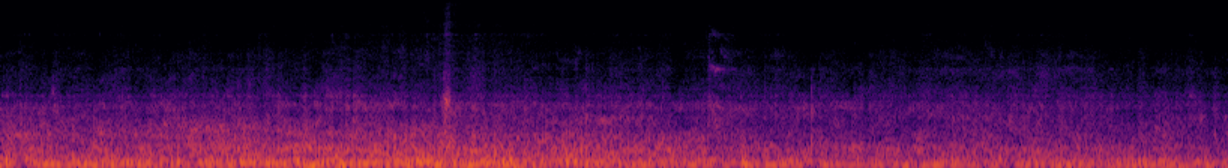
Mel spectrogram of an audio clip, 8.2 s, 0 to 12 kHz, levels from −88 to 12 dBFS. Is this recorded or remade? remade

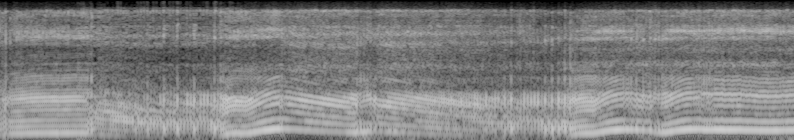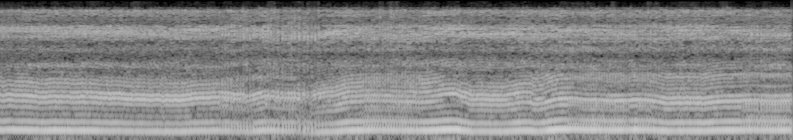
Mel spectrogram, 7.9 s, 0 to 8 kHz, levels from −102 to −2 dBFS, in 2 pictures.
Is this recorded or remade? recorded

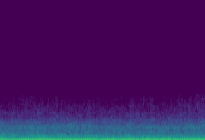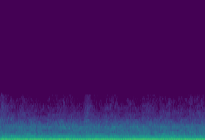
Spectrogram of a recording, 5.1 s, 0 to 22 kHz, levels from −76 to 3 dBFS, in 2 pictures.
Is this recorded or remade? remade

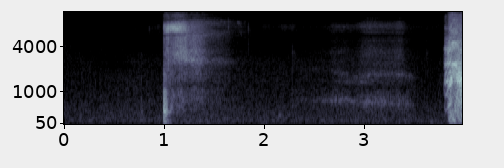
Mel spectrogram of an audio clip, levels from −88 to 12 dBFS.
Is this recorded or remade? recorded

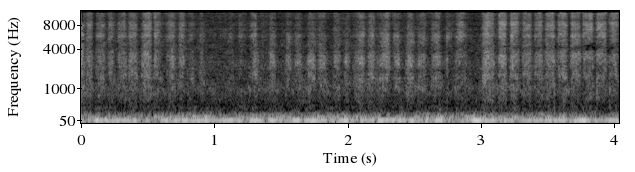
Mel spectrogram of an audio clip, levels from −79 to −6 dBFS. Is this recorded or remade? remade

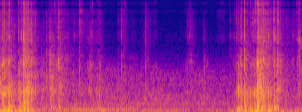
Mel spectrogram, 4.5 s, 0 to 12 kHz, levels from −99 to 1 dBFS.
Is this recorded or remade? recorded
